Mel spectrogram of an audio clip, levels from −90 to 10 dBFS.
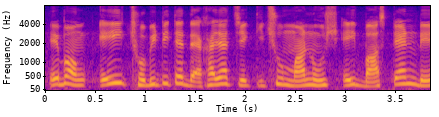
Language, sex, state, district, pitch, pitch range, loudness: Bengali, male, West Bengal, Dakshin Dinajpur, 200 Hz, 180-230 Hz, -13 LUFS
